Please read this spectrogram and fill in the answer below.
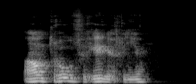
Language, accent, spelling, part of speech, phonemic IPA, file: French, Canada, entrouvririons, verb, /ɑ̃.tʁu.vʁi.ʁjɔ̃/, LL-Q150 (fra)-entrouvririons.wav
- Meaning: first-person plural conditional of entrouvrir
